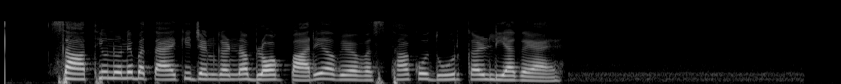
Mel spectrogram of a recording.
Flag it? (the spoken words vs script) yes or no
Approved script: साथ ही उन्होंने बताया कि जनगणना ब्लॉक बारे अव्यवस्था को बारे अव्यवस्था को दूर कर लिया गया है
yes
